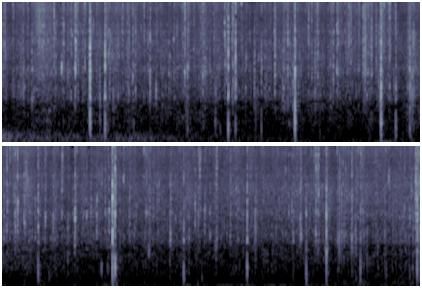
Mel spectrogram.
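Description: Rain in a forest: a light steady patter with irregular, sharp drips of single drops falling from the trees onto wet leaves.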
